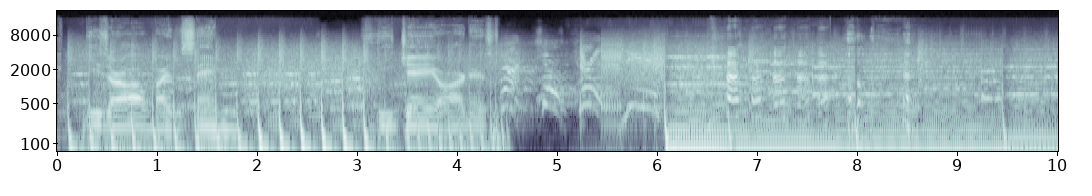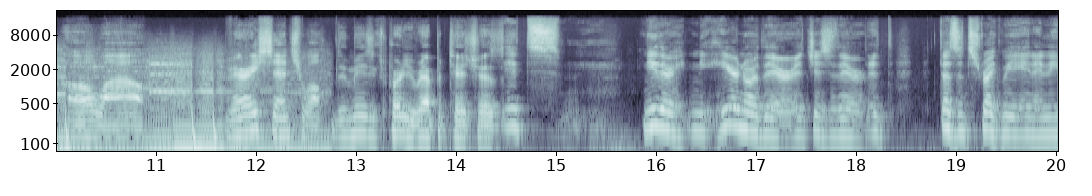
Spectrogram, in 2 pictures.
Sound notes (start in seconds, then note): 6.5 chuckles; 6.5 laughs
